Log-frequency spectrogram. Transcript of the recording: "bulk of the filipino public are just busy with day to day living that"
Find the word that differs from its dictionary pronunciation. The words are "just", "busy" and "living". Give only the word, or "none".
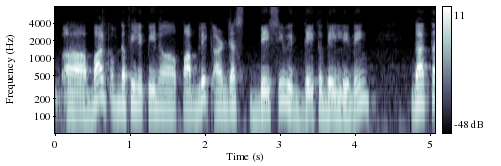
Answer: busy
